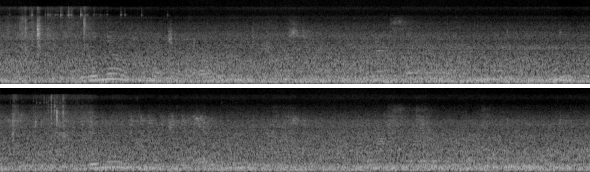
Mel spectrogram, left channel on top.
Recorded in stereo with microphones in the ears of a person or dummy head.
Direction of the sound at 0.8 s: 45° left (ahead or behind).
